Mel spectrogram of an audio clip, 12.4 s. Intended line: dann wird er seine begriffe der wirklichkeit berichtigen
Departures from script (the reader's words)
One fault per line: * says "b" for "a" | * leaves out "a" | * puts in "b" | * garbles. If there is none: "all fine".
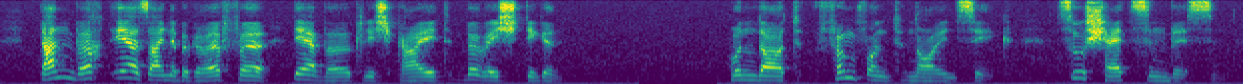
all fine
